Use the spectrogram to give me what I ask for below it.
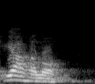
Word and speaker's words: yahalom: I should have mentioned the diamond Hebrew word, that's yahalom, the accent more than the last syllable, representing or meaning hardness.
